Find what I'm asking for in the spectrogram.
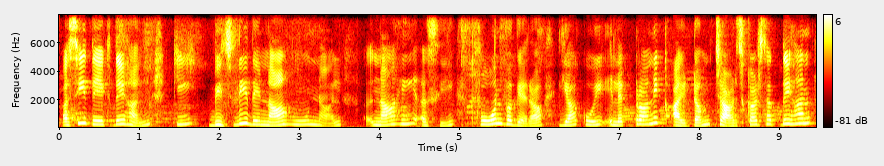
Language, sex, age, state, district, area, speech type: Punjabi, female, 18-30, Punjab, Rupnagar, urban, spontaneous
